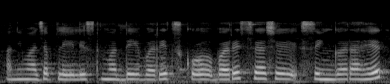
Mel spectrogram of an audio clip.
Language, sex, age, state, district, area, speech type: Marathi, female, 18-30, Maharashtra, Nanded, rural, spontaneous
